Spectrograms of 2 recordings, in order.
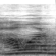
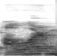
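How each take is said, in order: First: The word begins with an h sound. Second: The word begins directly with a vowel. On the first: The speaker calls it wrong. "ভুল করে অনেকে হাওয়ার বলে ফেলি" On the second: The speaker calls it right. "So হবে আওয়ার"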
